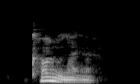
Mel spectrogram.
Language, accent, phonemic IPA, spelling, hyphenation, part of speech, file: English, Southern England, /ˈkɒn.læŋ.ə/, conlanger, con‧lang‧er, noun, LL-Q1860 (eng)-conlanger.wav
- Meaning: Someone who creates constructed languages (conlangs)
